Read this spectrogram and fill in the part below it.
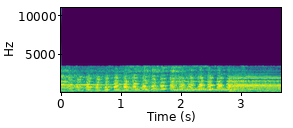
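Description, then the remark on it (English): The engine of a car parked outside turns over and runs loud, a dense mechanical rumble with a steady pulsing throb and a slight shift in tone near the end. No one speaks. “In the car, Cleo. It's parked outside.”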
